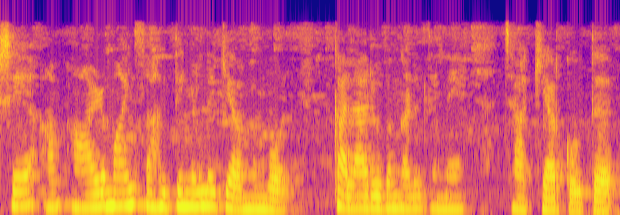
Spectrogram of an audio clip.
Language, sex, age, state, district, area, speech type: Malayalam, female, 18-30, Kerala, Kottayam, rural, spontaneous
